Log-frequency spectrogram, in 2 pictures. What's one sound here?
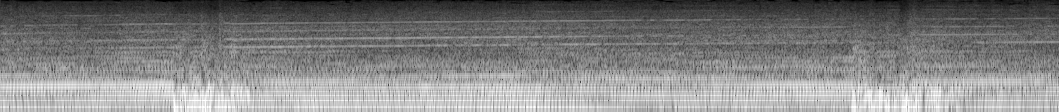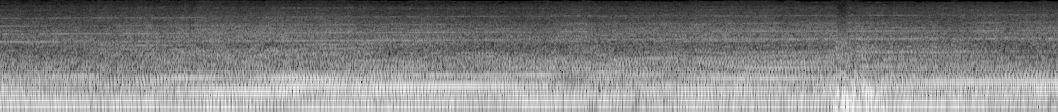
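A gearbox clunks sharply as the car shifts up through the gears.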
